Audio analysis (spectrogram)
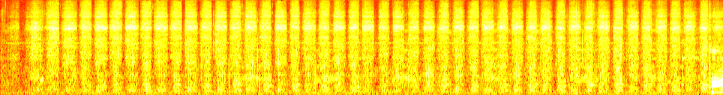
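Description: Bow drill spindle rubbing back and forth against a wooden fireboard to make fire, a loud rhythmic rasping of steady strokes about three or four per second, continuous and close throughout.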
